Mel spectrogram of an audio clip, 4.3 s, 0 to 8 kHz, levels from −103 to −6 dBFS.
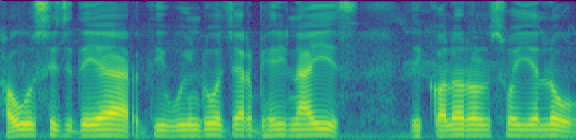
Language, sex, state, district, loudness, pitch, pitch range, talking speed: English, male, Odisha, Malkangiri, -18 LUFS, 115 Hz, 110-120 Hz, 165 wpm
